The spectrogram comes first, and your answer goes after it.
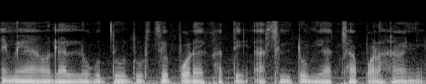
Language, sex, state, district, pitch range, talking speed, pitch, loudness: Bhojpuri, male, Uttar Pradesh, Deoria, 90-100 Hz, 155 wpm, 95 Hz, -18 LUFS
